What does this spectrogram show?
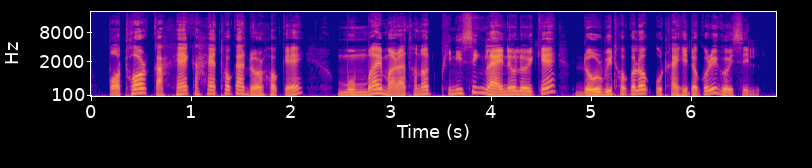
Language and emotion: Assamese, happy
